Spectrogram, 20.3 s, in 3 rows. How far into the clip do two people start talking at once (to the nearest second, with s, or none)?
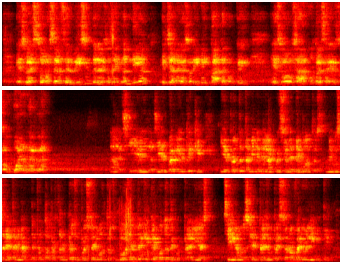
none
